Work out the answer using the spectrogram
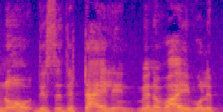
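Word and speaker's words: ptyalin: n so i read pitalin he said no this is the thailand of why well p is silent but in hindi no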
